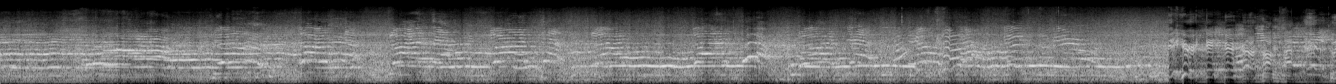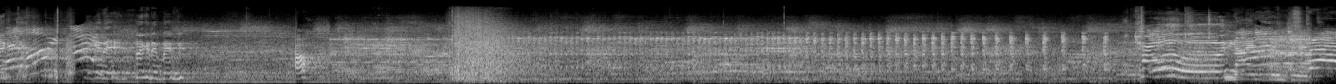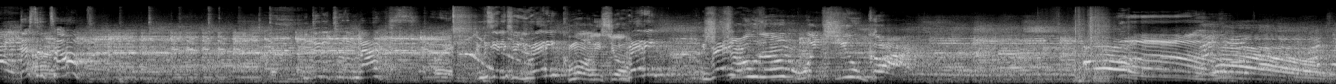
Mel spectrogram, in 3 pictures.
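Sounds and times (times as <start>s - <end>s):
fan air rushing: 0.0s - 40.0s.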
